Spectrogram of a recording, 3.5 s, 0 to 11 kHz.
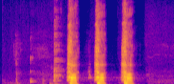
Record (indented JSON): {
  "exhalation_length": "3.5 s",
  "exhalation_amplitude": 32768,
  "exhalation_signal_mean_std_ratio": 0.32,
  "survey_phase": "beta (2021-08-13 to 2022-03-07)",
  "age": "18-44",
  "gender": "Male",
  "wearing_mask": "No",
  "symptom_none": true,
  "smoker_status": "Ex-smoker",
  "respiratory_condition_asthma": false,
  "respiratory_condition_other": false,
  "recruitment_source": "REACT",
  "submission_delay": "4 days",
  "covid_test_result": "Negative",
  "covid_test_method": "RT-qPCR",
  "influenza_a_test_result": "Negative",
  "influenza_b_test_result": "Negative"
}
